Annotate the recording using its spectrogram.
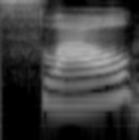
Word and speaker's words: Slough: They pronounce it Slough, mm-hmm.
